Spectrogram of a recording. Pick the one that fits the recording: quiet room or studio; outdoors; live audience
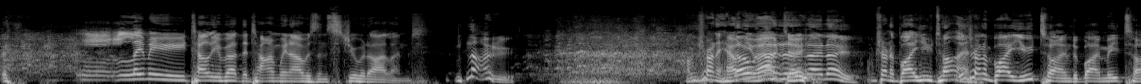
live audience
